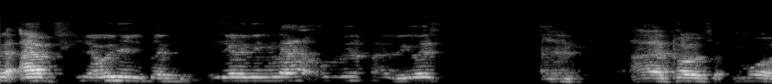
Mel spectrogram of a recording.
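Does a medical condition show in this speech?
Yes: cerebral palsy; uses one hand.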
